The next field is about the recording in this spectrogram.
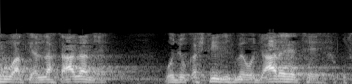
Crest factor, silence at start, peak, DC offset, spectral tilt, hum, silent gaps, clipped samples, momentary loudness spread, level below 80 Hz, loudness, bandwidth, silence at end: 14 dB; 0 s; 0 dBFS; under 0.1%; -10 dB/octave; none; none; under 0.1%; 14 LU; -42 dBFS; -14 LUFS; 4.6 kHz; 0 s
